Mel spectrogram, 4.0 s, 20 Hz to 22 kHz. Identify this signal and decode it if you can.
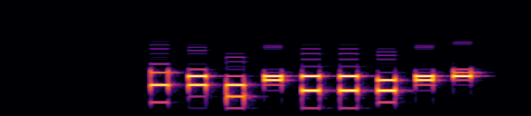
Multi-frequency trunk signalling (R1, as on North American trunks), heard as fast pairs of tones, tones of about 130 ms. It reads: KP 9208850 ST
